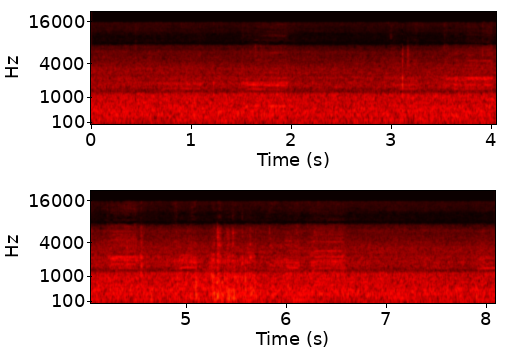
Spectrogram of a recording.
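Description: Small four-wheeled ride-on vehicle driving past, a faint motor hum over a steady hiss of tyre and street noise, with a brief louder sound a little past halfway.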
